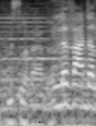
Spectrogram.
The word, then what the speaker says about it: Levander: Levander, like The guard L-E-V. Like lavender pronounced wrong.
